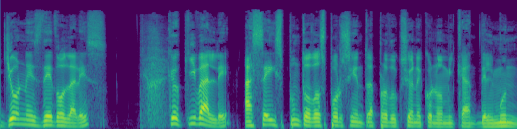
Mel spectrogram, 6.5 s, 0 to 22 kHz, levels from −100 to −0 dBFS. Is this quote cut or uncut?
cut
